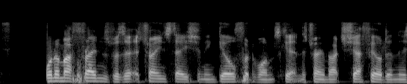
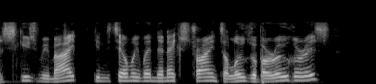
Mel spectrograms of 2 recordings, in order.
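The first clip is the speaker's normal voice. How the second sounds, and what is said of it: Good put-on Australian accent. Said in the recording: “this Aussie bloke ... That was a really good accent as well.”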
